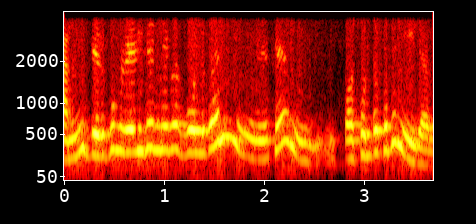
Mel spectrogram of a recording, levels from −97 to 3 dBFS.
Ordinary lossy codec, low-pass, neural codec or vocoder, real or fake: none; 3.6 kHz; none; real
